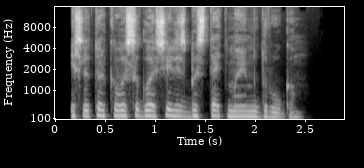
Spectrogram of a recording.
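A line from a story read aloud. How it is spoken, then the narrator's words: Hesitant, then quick. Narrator (Russian): Она запнулась и быстро проговорила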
